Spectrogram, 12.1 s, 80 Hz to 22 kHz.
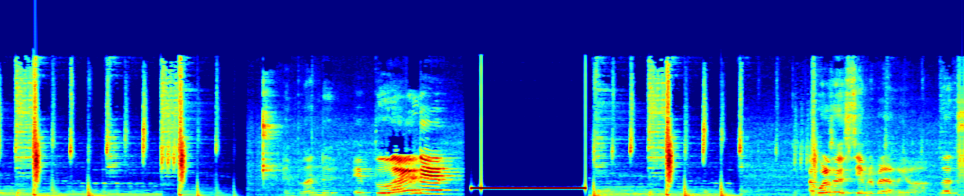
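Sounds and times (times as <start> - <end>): music with sliding bass notes: 0.0 - 3.1, 7.4 - 12.0
censor bleep: 5.9 - 7.4.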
